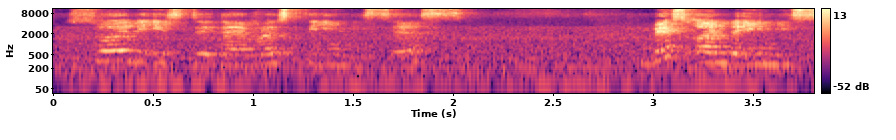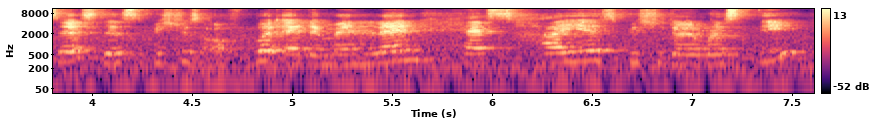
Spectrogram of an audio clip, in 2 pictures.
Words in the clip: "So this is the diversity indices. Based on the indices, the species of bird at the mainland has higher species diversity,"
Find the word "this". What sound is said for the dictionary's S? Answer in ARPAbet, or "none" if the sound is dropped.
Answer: none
